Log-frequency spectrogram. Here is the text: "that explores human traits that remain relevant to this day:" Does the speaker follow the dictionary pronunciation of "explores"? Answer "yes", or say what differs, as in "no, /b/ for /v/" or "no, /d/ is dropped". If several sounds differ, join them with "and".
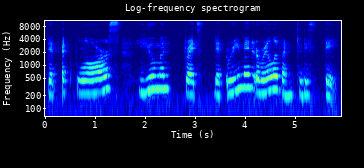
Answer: no, /s/ is dropped and /s/ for /z/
